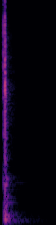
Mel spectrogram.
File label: Breaker Switch, Breaker Switch On Flip Throw Trip Fuse Box; Breaker Switch Off Flip Throw Trip Fuse Box; Switches; Household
